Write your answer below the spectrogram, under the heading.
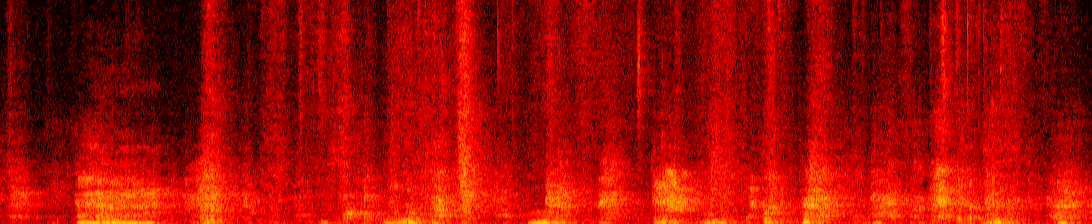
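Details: White Golden Retrievers James Bond and Luna, pet dogs, giving a run of rough, low barking and growling bursts roughly every half second to a second, steady throughout, with indoor room noise behind.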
